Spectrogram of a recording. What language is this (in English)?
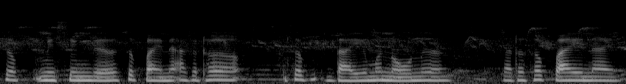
Bodo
